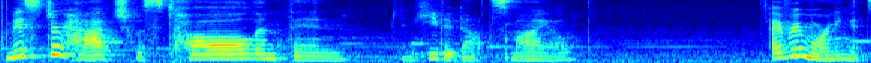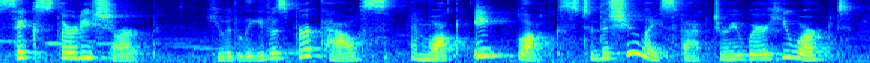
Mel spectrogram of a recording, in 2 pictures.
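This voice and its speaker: A woman reading a children's picture book aloud expressively, with dramatic emphasis and pauses. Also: medium pitch, big pitch swings, soft background music. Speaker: read-aloud storyteller.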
